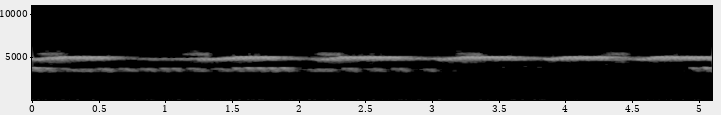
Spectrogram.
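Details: Night chorus of autumn insects such as crickets in a garden field, captured with a DR-40X recorder: two continuous high-pitched trills layered together, one steady and one slightly lower and pulsing, swelling and fading in volume.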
